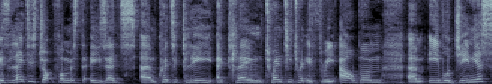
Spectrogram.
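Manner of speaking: ordinary talk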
